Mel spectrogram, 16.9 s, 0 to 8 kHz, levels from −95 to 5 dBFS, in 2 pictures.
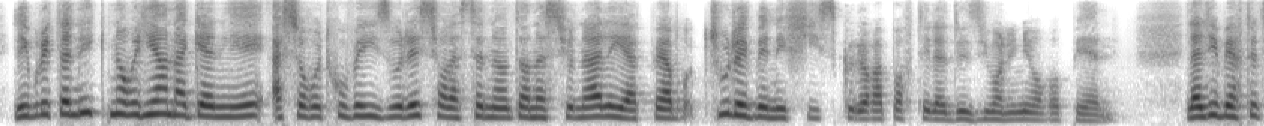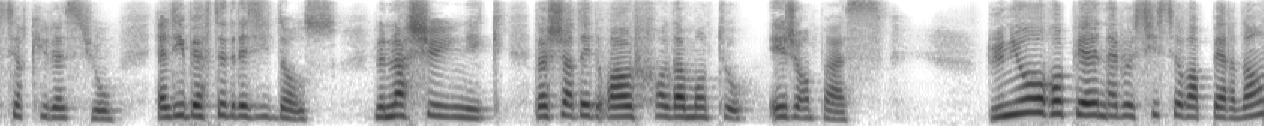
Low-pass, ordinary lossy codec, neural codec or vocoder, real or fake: none; none; codec, 16 kHz, 0.5 kbps, X-Codec, WavLM features, trained on Multilingual LibriSpeech; fake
